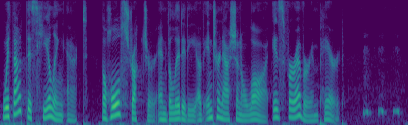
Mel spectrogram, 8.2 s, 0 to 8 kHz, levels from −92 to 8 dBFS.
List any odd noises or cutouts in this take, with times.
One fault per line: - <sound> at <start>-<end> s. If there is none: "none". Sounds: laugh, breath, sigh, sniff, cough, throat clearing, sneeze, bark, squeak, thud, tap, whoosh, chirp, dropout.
- laugh at 7.2-8.1 s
